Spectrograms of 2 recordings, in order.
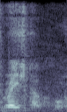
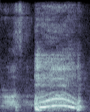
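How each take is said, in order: First: "Ra's" said as "raysh" in "Ra's al Ghul"; corrected name pronunciation. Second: "Ra's" said as "rahz" in "Ra's al Ghul"; rejected name pronunciation. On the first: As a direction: give "Ra's" a long AY and a SH ending. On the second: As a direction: give "Ra's" an open AH and a Z ending. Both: Shown as a demonstration. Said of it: "not Ra's al Ghul".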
